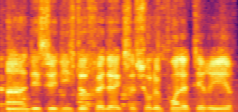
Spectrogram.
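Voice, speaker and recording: A man's voice: mid-range voice, steady tone, a little fast. A man giving dramatic scripted narration for a documentary. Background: music.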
